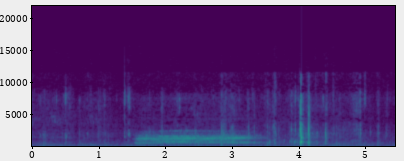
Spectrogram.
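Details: A feral kitten cries for food with a single drawn-out, harmonic meow lasting nearly two seconds, followed by a few sharp clicks and rustles in a quiet setting.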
